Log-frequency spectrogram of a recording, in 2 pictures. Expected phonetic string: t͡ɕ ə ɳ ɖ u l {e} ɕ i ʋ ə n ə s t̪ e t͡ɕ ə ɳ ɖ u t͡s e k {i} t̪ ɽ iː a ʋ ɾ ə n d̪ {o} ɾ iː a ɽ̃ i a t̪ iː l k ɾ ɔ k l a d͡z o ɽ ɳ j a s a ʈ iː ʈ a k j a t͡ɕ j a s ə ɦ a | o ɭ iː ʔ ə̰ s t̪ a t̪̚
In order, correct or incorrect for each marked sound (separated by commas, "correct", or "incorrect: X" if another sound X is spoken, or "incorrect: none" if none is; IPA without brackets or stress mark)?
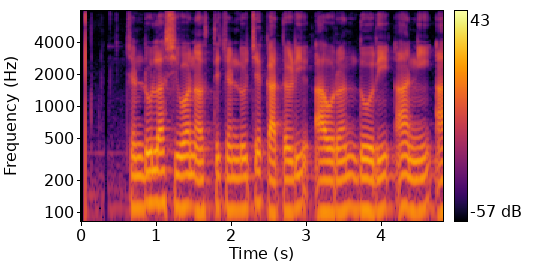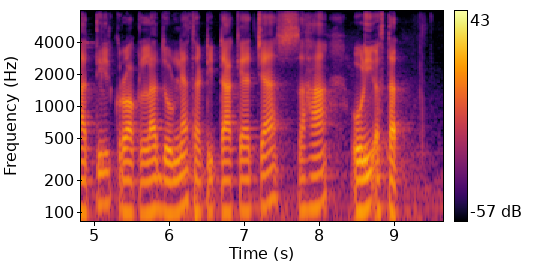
incorrect: a, incorrect: a, correct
